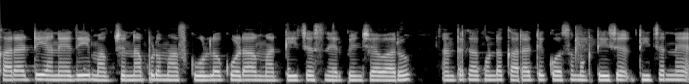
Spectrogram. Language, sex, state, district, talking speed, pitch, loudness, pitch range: Telugu, female, Andhra Pradesh, Srikakulam, 85 wpm, 205 Hz, -13 LUFS, 200-210 Hz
